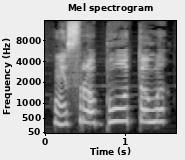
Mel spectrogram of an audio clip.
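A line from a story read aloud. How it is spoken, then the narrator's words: Sad squeak. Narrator (Russian): печально пискнула Локет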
